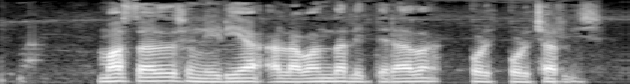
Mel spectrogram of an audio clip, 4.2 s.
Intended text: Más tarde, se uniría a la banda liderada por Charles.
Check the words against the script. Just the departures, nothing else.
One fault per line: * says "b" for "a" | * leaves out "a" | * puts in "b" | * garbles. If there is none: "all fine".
* puts in "por"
